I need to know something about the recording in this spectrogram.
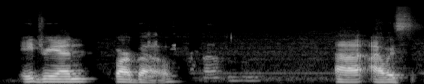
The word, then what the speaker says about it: Adrienne Barbeau: movie and uh he actually cast his wife adriana barbeau adrienne barbeau uh i always mispronounced that name uh as the lead character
